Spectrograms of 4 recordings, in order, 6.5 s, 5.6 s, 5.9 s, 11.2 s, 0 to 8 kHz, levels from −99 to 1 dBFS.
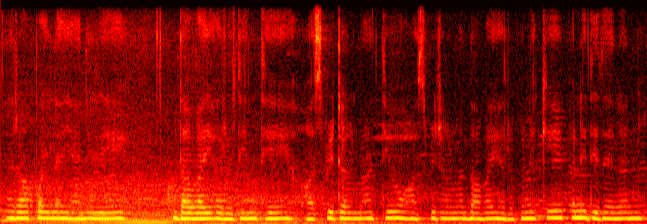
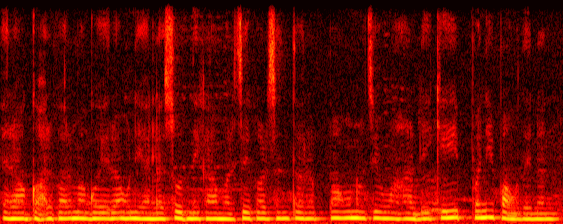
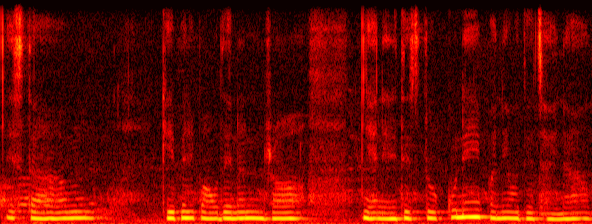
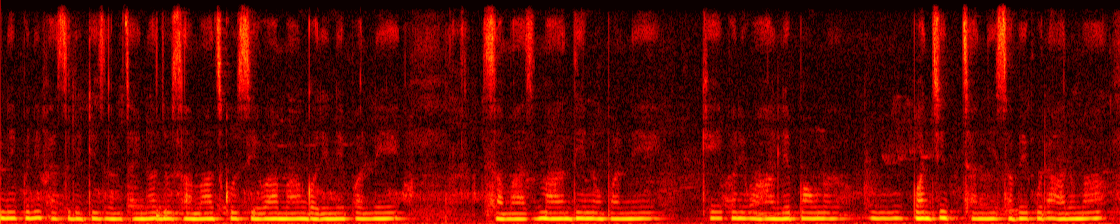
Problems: low volume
